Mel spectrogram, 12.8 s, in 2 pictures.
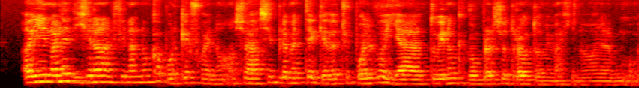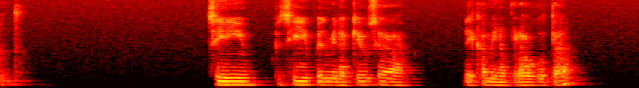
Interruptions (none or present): none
